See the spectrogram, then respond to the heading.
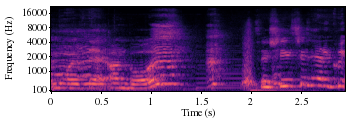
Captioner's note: baby cooing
